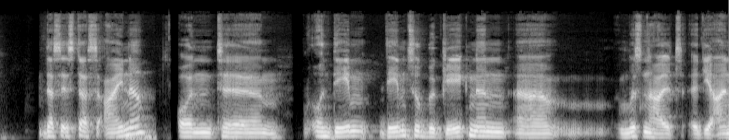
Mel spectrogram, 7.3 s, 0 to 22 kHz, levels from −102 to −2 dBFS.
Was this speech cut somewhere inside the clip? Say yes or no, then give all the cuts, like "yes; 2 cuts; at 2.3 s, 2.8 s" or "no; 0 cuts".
yes; 2 cuts; at 2.9 s, 6.1 s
